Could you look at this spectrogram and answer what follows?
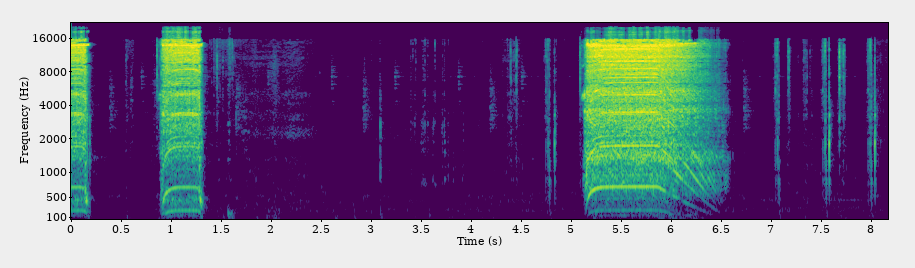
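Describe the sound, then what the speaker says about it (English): A cordless drill whines in two bursts, a short one early and a longer, louder run that winds down as the battery dies, with small handling clicks and knocks in between. "The drill died."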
